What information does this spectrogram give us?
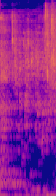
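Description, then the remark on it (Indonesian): A soft, steady hiss of rain falling outside, faint and continuous, with no voices over it. “Jadi ya Ngomong-ngomong ini suara hujan masuk gak sih?”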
